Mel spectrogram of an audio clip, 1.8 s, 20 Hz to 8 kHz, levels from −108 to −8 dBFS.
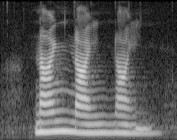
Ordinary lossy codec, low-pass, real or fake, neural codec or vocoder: none; none; real; none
